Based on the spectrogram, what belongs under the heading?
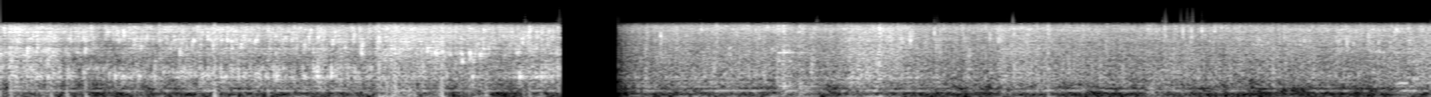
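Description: Paneer cubes frying in hot oil in a kadai, a steady sizzle. The sizzle breaks off for a moment a little under three seconds in, then carries on a little quieter.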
